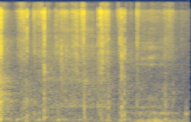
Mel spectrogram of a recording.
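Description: Cards from an Osho tarot deck being shuffled, a quiet run of soft, rapid riffling clicks and flicks in an irregular rhythm, close by in a hushed room with no talking.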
